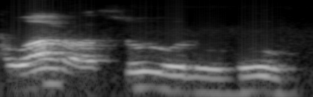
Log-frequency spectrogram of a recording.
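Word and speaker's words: وَرَسُولُهُ: Rupanya yang benar bacanya adalah wa rasuluhu.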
